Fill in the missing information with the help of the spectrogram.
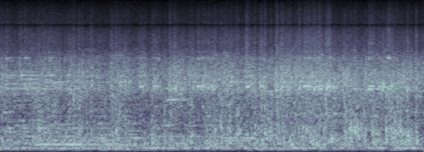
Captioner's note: horse hooves clomping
